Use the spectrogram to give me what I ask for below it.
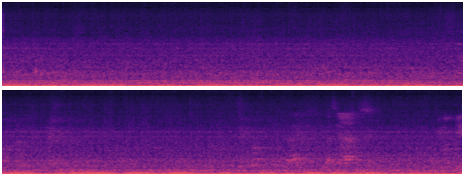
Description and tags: coffe machine motor
This sound is refered to the noise produced by the motor of a coffe machine.
campus-upf, coffe, machine, motor, noise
